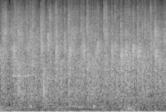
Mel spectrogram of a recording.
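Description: Steady applause from a crowd, a dense crackle of many hands clapping at an even level for a couple of seconds, with no voices standing out.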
